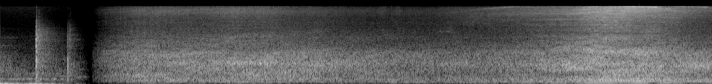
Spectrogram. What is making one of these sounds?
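Traffic and wind rush outdoors.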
